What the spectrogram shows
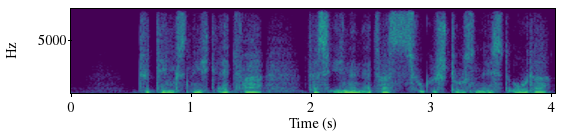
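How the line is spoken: Whispered. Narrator (German): flüsterte Hermine

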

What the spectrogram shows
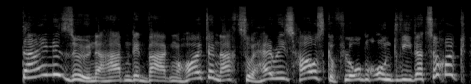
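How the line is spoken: Called out. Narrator (German): rief Mrs

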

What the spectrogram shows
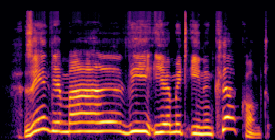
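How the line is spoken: Loud. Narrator (German): sagte Lockhart laut

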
